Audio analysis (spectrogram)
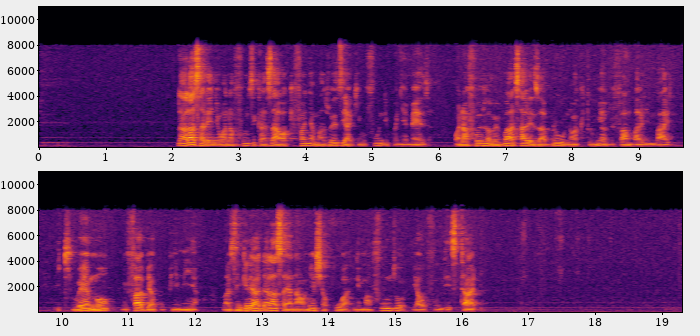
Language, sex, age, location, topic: Swahili, male, 25-35, Dar es Salaam, education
